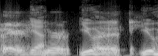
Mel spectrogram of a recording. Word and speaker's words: Euharlee: Euharlee, uh, that's the name of the place. Euharlee. – You, Hurley. You Hurley. Now I know I'm saying it right because I heard them say it.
